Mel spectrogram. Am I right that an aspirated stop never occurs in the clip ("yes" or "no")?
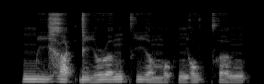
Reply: no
